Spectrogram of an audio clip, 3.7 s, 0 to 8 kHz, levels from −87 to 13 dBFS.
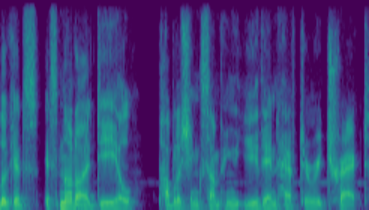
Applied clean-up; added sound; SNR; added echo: none; none; none; none.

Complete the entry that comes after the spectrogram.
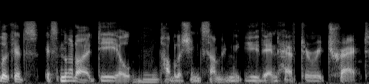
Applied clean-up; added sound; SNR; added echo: neural diffusion model UNIVERSE++.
